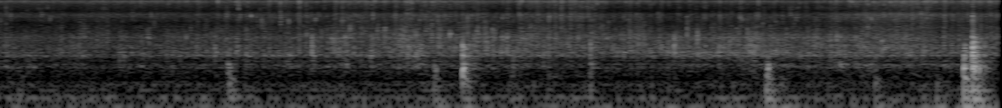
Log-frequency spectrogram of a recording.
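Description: Chopped onion, ginger-garlic paste and fresh tomato pulp sizzling in hot oil in a wok while a ladle stirs them. A few light knocks of the ladle against the pan come through, with a louder knock near the end.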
